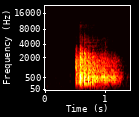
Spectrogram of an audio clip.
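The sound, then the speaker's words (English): Dice clatter and tumble across a table, rolled for a wisdom saving throw in a tabletop game, in a quick burst of rapid, bright clicks that start abruptly and rattle for under a second before settling. No one speaks. “I will roll for each of them really quickly.”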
